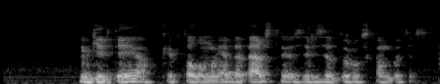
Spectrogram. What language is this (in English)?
Lithuanian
